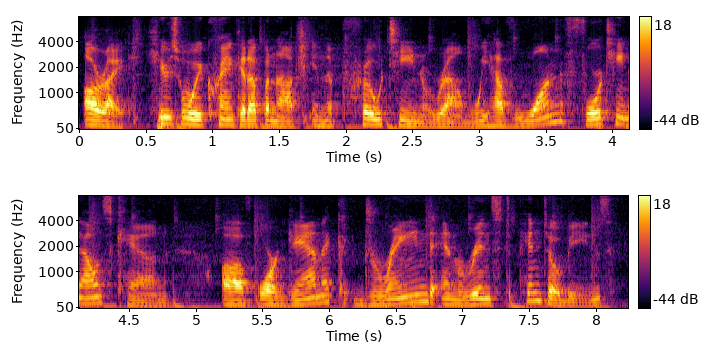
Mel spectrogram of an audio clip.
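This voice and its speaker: An American man hosts a cooking show from his kitchen, presenting a recipe to camera with a chatty, playful, enthusiastic delivery. He has a mid-range, expressive voice and speaks a little slowly during this upbeat demonstration.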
